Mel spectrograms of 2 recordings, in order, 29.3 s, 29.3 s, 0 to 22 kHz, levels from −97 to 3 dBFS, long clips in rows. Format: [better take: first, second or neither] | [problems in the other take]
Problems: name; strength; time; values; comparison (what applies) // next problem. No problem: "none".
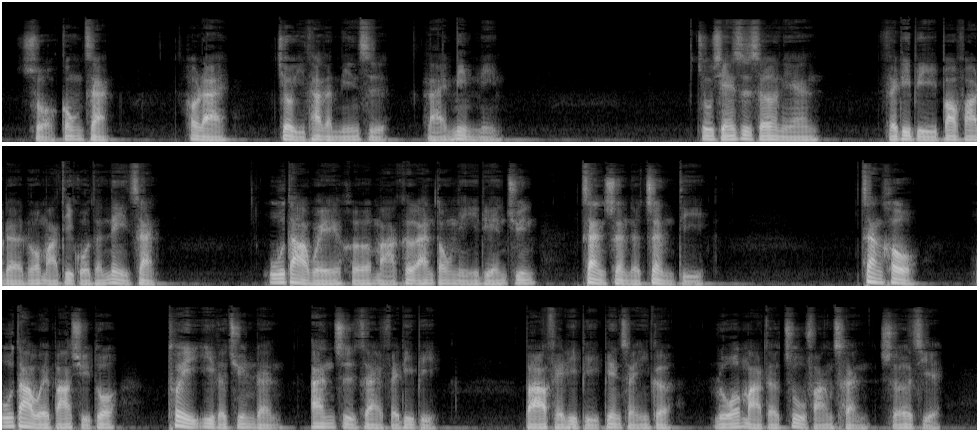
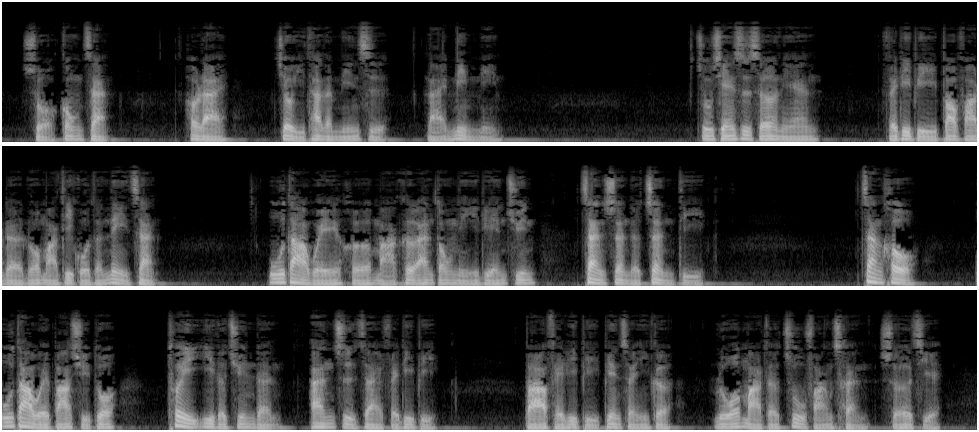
first | garbled, watery; badly; slightly in the first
